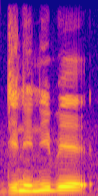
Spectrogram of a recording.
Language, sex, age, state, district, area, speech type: Bodo, male, 30-45, Assam, Baksa, rural, spontaneous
